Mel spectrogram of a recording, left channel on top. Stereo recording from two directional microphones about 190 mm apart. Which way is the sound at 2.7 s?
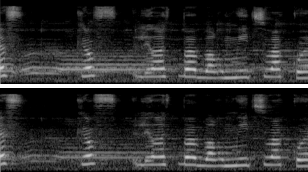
30° left (ahead or behind).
